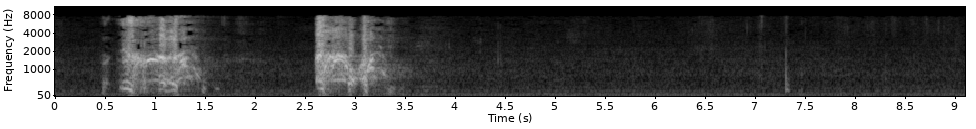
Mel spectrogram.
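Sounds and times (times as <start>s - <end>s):
speaker giving a talk coughing harshly: 0.5s - 1.8s, 2.6s - 3.6s.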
